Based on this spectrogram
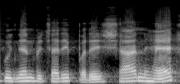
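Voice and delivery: plain reading voice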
